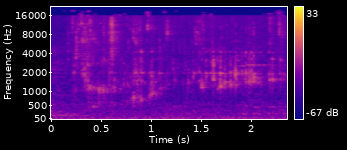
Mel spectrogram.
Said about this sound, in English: prepare my white Zinfandel. On ice. All right, fine. I'll pour my own damn drink.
